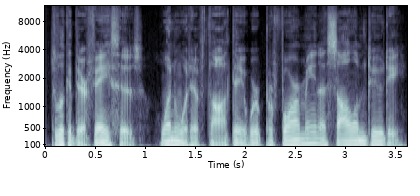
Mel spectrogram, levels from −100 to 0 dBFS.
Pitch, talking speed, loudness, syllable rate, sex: 90 Hz, 250 wpm, -17 LUFS, 6.5 syllables/s, male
